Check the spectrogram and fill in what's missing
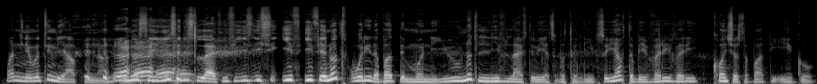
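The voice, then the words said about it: Put-on Igbo accent. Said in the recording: “I try to do like Igbo”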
